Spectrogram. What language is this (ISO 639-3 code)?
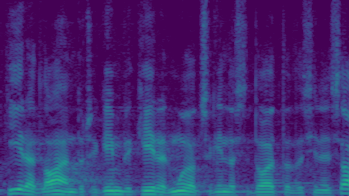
est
